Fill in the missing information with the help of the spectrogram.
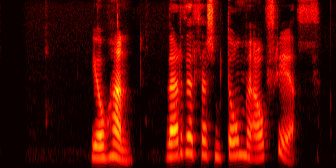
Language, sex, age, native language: Icelandic, female, 30-39, Icelandic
